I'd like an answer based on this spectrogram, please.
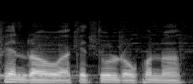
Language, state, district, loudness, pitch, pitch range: Kokborok, Tripura, West Tripura, -16 LUFS, 105 Hz, 95-110 Hz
